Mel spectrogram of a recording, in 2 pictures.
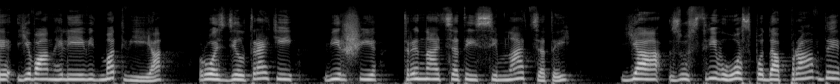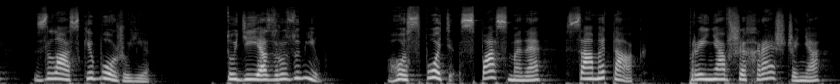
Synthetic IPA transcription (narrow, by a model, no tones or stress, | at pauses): jeʋɑnɦelʲijiʋʲid̪mɐt̪ʋʲijɐ | ɾɔzʲdʲilˠt̪ɾɛtʲij | ʋʲirʃit̪ɾɪnɑt͡sʲːɐt̪ɪjsʲimnɑt͡sʲːɐt̪ɪj | jɑzʊst̪ɾʲiwɦɔspɔd̪ɐpɾɑwd̪ɪ | zlˠɑskɪbɔʒɔji | t̪ɔdʲijazrɔzʊmʲiw | ɦɔspɔtʲspɑsmɛnɛ | sɑmɛt̪ɑk | pɾɪjnʲɑwʃɪxɾɛʃt͡ʃenʲːɐ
